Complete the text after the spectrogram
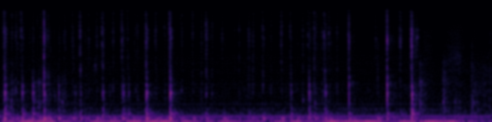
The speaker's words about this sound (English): So I'm going to log in with a sample user account.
